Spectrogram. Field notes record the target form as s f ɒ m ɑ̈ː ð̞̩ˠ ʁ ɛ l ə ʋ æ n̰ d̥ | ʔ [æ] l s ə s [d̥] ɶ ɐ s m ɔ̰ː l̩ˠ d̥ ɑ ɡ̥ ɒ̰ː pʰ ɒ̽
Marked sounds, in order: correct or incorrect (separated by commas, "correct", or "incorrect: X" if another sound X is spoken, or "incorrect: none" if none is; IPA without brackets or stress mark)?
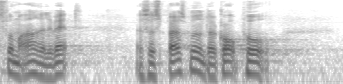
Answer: correct, incorrect: b̥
